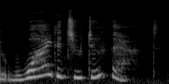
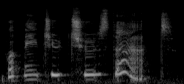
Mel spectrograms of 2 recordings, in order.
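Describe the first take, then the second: First: Higher-pitched demo of a challenge; accusatory question. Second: High, light inquiring demo; non-blaming question. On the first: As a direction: show the blaming way to ask. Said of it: "So try never to say". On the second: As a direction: model a curious question instead of blaming. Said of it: "it's hard to not say that". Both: Shown as a demonstration.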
